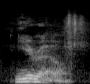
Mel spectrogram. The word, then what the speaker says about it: gyro: Gyro. – It's spelled G-Y-R-O, but it's gyro.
